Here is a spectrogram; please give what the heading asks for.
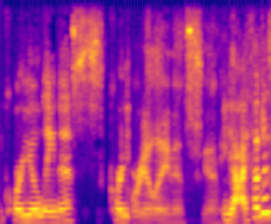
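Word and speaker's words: Coriolanus: a tribute um do you say his name coriolenus yeah yeah i thought his name was cornelius until this year when i read this book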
